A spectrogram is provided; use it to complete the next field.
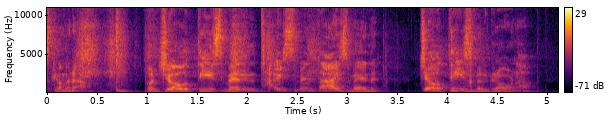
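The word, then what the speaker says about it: Theismann: So it gonna be Thyman for the Heisman. Changed the name. Didn't quite win, but the name stuck forever. He was forever Joel Tyman.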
